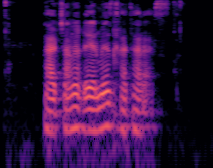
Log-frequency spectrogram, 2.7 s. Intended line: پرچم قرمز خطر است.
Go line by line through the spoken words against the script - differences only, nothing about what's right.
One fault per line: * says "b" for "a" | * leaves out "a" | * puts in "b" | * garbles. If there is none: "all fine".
all fine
